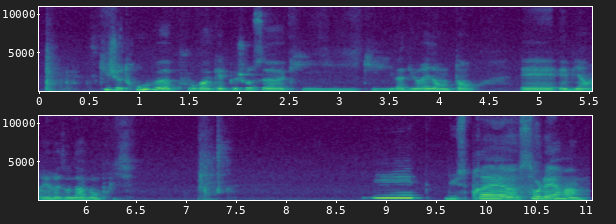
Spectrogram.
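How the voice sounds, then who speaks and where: A woman chatting casually to her phone during an unboxing, talking in a hesitant way full of fillers. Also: medium pitch. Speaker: vlogger. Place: at home.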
